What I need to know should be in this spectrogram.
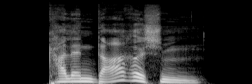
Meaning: strong dative masculine/neuter singular of kalendarisch
- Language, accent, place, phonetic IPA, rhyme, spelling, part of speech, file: German, Germany, Berlin, [kalɛnˈdaːʁɪʃm̩], -aːʁɪʃm̩, kalendarischem, adjective, De-kalendarischem.ogg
